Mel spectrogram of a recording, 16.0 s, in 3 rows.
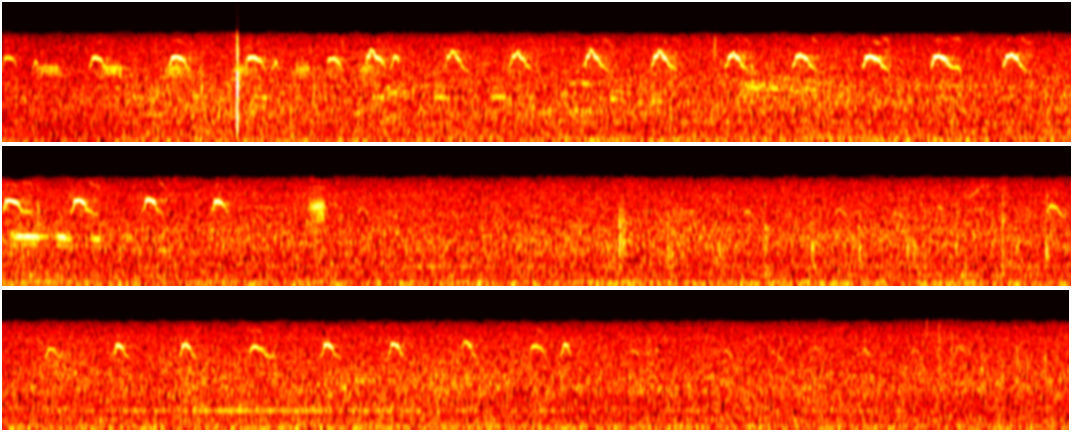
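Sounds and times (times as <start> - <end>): background hiss and hum: 0.0 - 16.0.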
